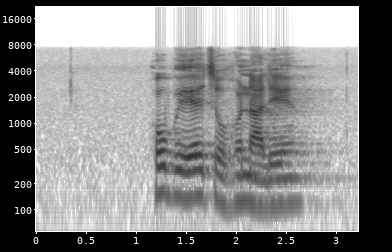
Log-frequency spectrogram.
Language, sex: Southern Sotho, male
